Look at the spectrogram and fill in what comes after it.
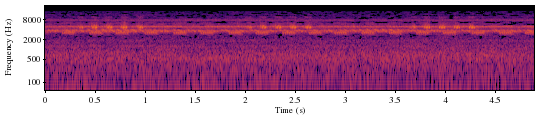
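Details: High, faint insect chirps come in groups of about five quick pulses, each group roughly every one and a half seconds, over a soft hiss of background noise.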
